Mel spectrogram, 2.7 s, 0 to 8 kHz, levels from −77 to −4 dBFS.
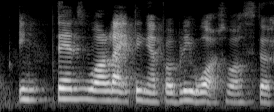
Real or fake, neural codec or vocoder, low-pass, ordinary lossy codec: fake; codec, 16 kHz, 0.8 kbps, ZipCodec; none; none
